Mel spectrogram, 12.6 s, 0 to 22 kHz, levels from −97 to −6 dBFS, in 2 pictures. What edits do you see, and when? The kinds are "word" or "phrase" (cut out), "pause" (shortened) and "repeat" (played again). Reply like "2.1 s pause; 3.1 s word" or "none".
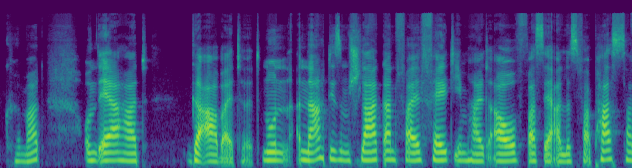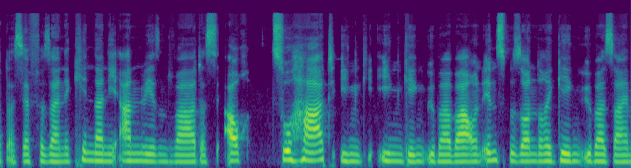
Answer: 8.5 s phrase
